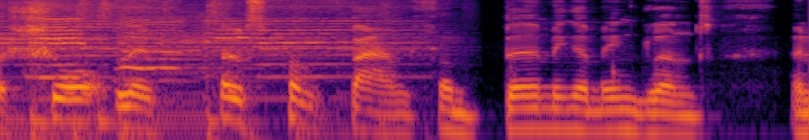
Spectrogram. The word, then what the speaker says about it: Birmingham: short-lived post-punk band from Birmingham England and you can tell it's England when I pronounce it like that rather than Birmingham um uh they existed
